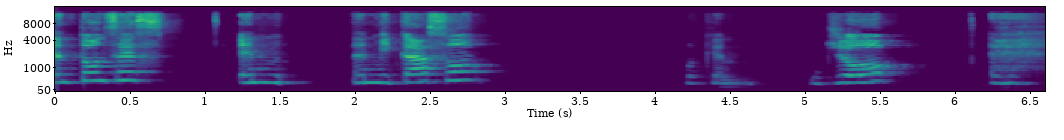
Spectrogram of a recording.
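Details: Adult woman with developmental stuttering that began at age 6, now mild (about 80% fluency) with cyclic variation; stuttering.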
